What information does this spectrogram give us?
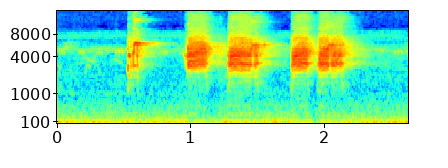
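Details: Close recording of a Kala Teetar, or black francolin, in Pakistan uttering a scratchy call phrase: one brief harsh note, then two long buzzy rasps and a rapid double rasp.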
